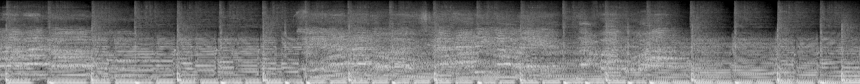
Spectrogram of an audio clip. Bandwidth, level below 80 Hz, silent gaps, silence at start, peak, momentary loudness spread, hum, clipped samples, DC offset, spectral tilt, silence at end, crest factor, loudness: over 20 kHz; -16 dBFS; none; 0 s; 0 dBFS; 3 LU; none; under 0.1%; under 0.1%; -5 dB/octave; 0 s; 10 dB; -12 LUFS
